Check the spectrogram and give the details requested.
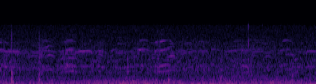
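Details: Far-off snow goose flock in Michigan, dense overlapping yelping honks running without pause, each note short and slightly rising, heard against steady low-frequency rumble.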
